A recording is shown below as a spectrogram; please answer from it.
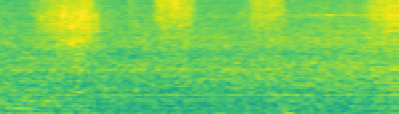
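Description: Quiet outdoor background noise: a steady low rumble with two short dull bumps in the second half.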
